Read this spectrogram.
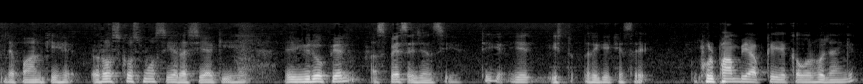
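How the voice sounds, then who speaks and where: A man gives an exam-prep current affairs lesson, talking through quiz questions at a board and often pausing with hesitant fillers. His voice sounds mellow and dark. The recording is dull and lo-fi. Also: lowish voice. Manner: explains at a board, frequent hesitations.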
